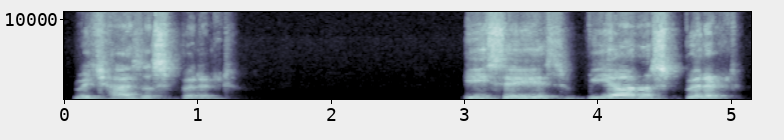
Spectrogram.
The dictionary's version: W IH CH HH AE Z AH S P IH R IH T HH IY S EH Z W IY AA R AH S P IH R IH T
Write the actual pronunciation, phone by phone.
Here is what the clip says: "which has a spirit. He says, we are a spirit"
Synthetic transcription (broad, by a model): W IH CH HH AE Z AH S P IH R IH T HH IY S EH Z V IY AA R AH S P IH R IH T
